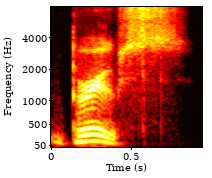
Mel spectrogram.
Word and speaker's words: Brosse: Now you pronounce that Bruce.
